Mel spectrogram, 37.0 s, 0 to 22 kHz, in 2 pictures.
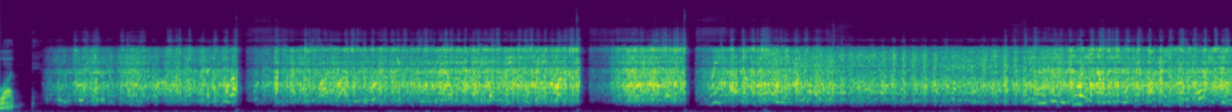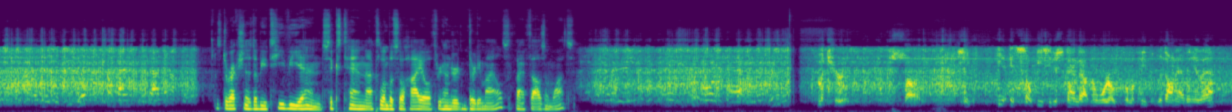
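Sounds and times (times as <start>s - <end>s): radio speech through small speaker: 0.0s - 36.9s.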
